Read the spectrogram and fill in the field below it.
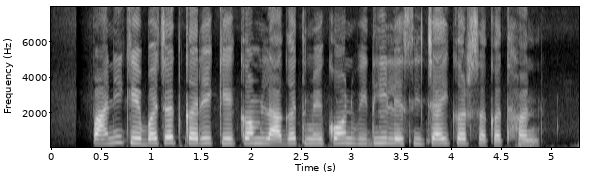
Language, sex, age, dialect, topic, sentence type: Chhattisgarhi, female, 18-24, Northern/Bhandar, agriculture, question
